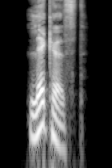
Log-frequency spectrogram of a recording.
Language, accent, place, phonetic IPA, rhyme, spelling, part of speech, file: German, Germany, Berlin, [ˈlɛkəst], -ɛkəst, leckest, verb, De-leckest.ogg
- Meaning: second-person singular subjunctive I of lecken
